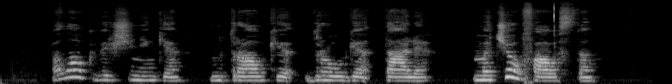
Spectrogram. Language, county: Lithuanian, Panevėžys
